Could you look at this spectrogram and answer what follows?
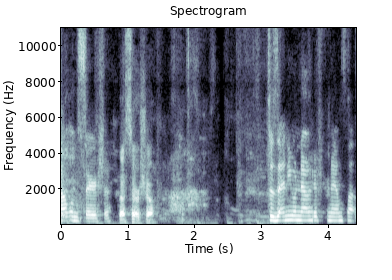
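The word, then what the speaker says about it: Saoirse: tell me how I'm supposed to say that sersa that's Sara does anyone know here to pronounce that in the audience T TIG TIG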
